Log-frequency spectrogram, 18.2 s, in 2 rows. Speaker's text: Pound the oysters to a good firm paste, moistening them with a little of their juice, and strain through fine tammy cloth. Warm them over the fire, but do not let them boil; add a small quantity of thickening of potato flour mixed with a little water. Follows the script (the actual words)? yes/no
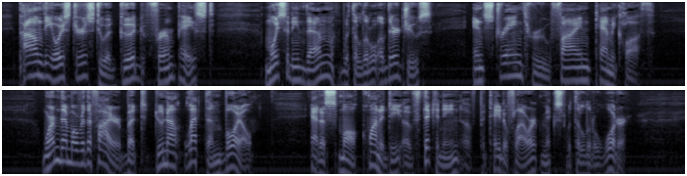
yes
